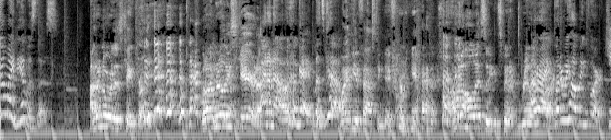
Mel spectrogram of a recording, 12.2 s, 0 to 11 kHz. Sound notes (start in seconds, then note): 2.8 laughs; 7.8 laughs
